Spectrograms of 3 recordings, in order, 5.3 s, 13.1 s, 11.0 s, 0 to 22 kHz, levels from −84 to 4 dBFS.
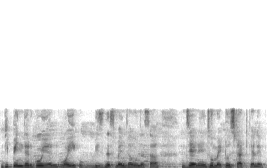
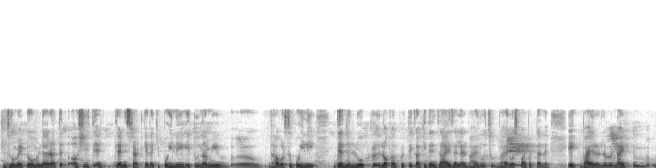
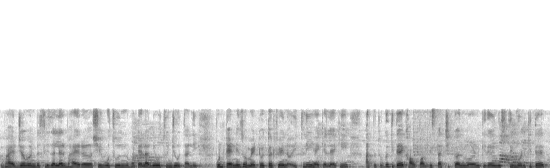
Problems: none marked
